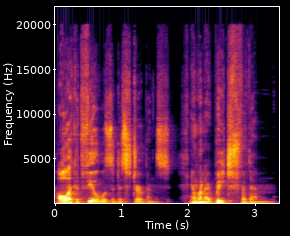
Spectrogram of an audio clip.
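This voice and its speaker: An actor playing a steady, weary Jedi father who narrates his own story in an earnest, measured audio drama style. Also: lowish voice, gravelly. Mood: strained, restrained. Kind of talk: first-person dramatic narration and acting.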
